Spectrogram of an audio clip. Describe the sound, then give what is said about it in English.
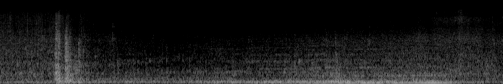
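A small aluminum boat on a shady slough in the Atchafalaya Swamp as a man reaches over the side for a crawfish trap, with a low steady rumble, a sharp hollow knock near the start and faint water sloshing against the hull. No one speaks. “On a shady slough in the Atchafalaya Swamp”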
